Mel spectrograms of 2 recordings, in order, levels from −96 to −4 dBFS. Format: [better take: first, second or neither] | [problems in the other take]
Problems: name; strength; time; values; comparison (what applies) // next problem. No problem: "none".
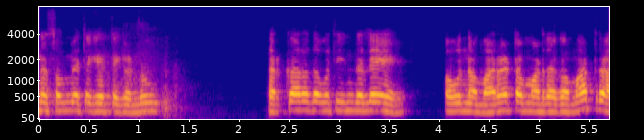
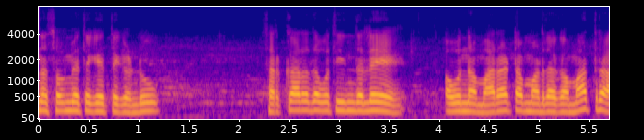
second | noise reduction (neural mask model DeepFilterNet 3)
